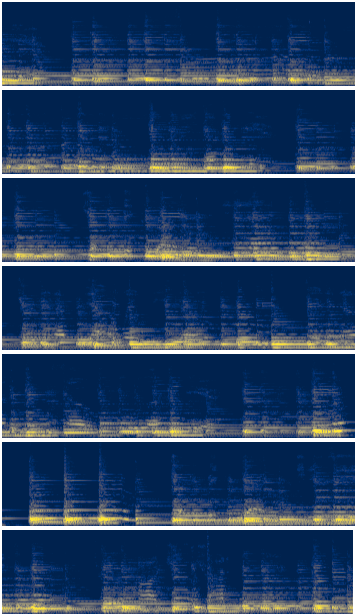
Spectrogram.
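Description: Music: chords strummed on a plucked string instrument, stopping briefly twice.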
